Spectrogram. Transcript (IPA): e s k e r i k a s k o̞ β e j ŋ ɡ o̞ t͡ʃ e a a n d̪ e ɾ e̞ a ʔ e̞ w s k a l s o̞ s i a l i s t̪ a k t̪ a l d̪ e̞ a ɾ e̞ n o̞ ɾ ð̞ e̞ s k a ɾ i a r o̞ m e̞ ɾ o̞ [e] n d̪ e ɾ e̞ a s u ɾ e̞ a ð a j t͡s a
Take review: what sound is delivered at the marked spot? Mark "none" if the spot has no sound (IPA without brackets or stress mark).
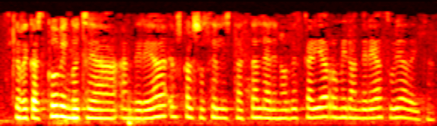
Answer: a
